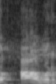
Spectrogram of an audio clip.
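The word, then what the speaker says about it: hour: इसी तरह से आवर भी है, घंटा जिसको बोलते हैं, तो एच साइलेंट रहता है, इसको आवर पढ़ते हैं, तो आवर इसीलिए यहाँ पर एन लगता है ऑलवेज।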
